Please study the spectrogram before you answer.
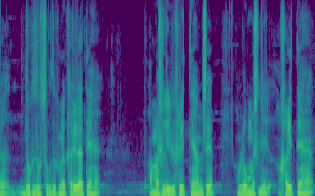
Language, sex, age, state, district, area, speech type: Urdu, male, 60+, Bihar, Darbhanga, rural, spontaneous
